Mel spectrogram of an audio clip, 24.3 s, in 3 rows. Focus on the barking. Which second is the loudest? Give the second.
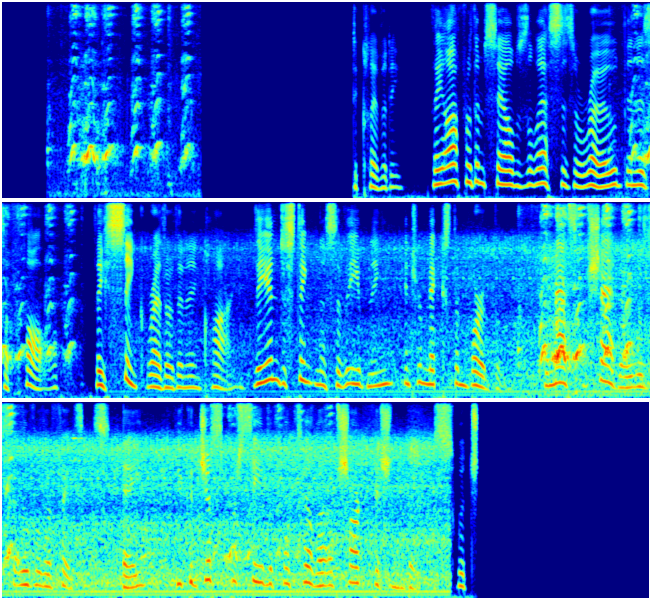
15 s.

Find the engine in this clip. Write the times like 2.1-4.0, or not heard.
9.4-21.9.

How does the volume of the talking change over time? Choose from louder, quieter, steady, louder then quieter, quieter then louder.
steady.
